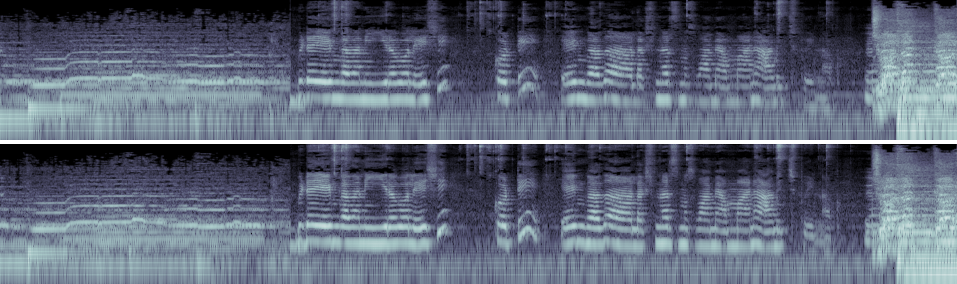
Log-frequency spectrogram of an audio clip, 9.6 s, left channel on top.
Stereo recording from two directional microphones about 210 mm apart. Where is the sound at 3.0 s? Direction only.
55° right (ahead or behind).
